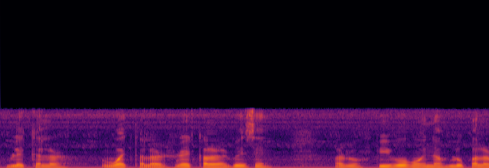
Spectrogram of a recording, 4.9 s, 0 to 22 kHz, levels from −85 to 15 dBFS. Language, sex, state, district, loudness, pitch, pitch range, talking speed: Nagamese, male, Nagaland, Dimapur, -20 LUFS, 100 Hz, 95-105 Hz, 170 wpm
